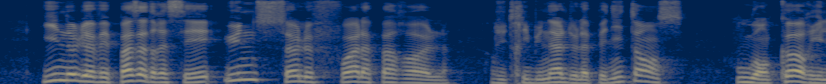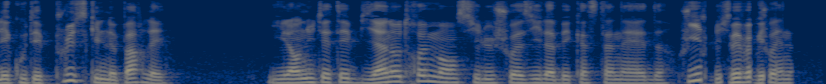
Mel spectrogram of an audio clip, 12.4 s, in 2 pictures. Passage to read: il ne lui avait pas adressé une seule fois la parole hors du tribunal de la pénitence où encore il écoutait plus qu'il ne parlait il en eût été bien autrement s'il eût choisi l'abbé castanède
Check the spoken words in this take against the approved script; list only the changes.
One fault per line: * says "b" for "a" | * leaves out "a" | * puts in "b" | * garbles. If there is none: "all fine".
* leaves out "hors"
* garbles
